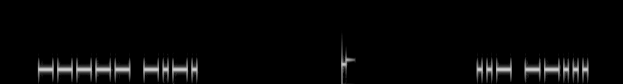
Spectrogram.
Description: Morse code, heard as a keyed tone, about 25 wpm, 700 Hz. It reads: 0C U7
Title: Single-Letter Single-Number 25wpm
